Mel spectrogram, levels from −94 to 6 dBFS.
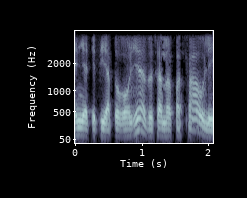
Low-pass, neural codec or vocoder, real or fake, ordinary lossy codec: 3.6 kHz; codec, 24 kHz, 0.9 kbps, WavTokenizer, medium speech release version 1; fake; AAC, 24 kbps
